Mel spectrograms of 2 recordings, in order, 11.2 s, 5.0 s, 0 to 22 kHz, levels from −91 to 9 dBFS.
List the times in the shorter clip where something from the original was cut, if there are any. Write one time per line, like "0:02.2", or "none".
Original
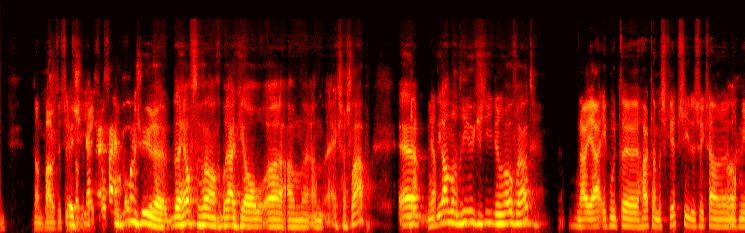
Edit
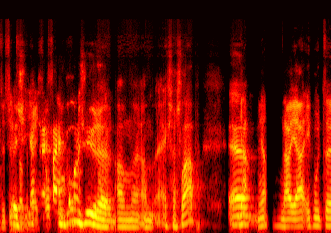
0:01.7
0:04.0

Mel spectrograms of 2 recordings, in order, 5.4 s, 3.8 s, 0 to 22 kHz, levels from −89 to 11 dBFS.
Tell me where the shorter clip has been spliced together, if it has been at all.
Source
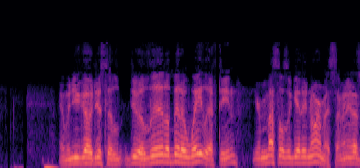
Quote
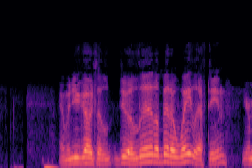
0:01.4

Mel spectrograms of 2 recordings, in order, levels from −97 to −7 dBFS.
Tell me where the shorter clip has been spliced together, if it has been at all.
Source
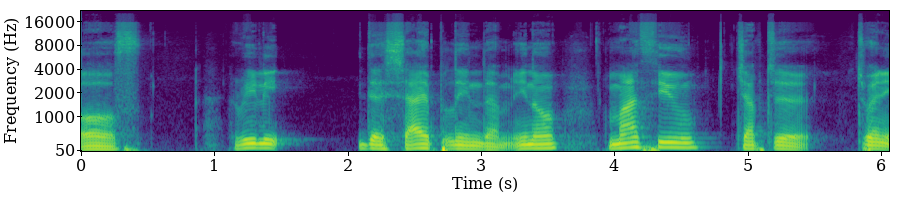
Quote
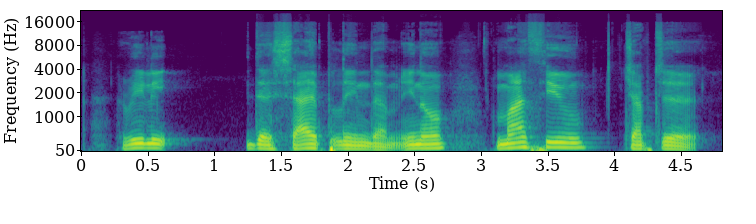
none

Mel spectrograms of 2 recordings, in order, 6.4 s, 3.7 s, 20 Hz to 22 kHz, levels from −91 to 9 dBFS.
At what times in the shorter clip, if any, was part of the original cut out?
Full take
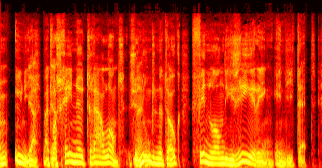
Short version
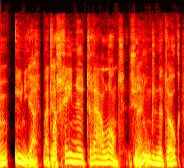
none

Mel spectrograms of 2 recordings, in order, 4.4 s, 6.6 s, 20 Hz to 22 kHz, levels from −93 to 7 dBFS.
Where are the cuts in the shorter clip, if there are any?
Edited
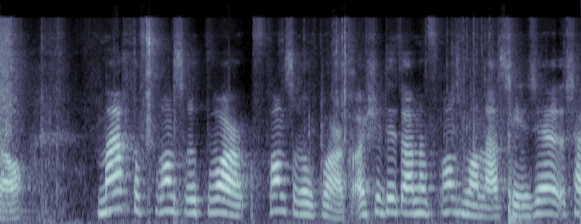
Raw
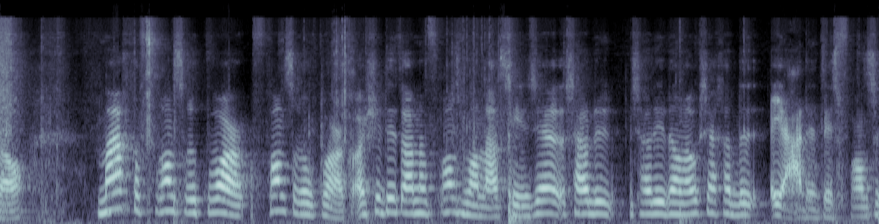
none

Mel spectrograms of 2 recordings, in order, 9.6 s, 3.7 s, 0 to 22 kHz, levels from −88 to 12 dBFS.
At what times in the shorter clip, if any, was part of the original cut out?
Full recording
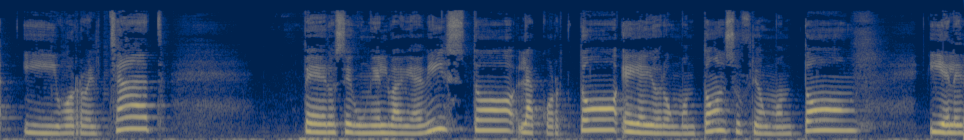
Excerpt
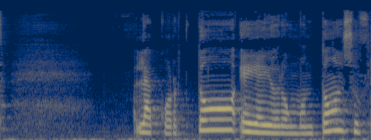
0:01.3

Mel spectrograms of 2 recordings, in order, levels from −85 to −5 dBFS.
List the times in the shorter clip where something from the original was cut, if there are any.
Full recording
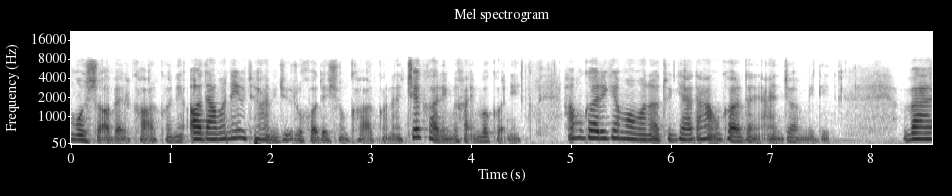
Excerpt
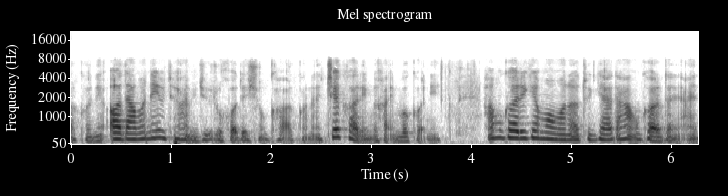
none

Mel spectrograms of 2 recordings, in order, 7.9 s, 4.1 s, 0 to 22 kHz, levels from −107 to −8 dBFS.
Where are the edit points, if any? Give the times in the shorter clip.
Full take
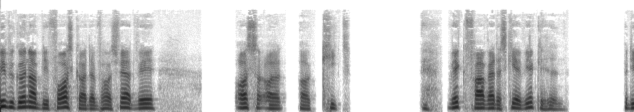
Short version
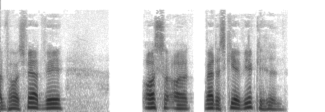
0:02.6

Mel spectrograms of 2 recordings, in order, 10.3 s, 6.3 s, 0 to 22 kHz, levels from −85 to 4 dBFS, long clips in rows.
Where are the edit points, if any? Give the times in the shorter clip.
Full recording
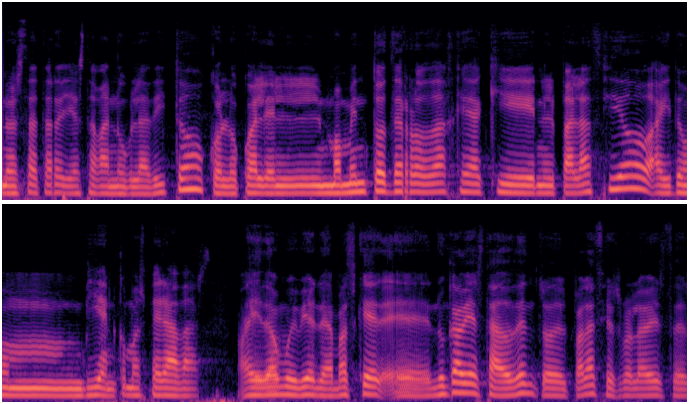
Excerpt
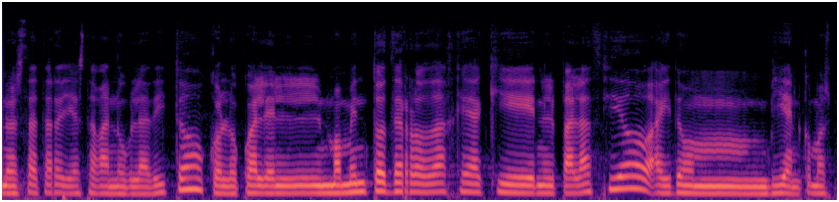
none

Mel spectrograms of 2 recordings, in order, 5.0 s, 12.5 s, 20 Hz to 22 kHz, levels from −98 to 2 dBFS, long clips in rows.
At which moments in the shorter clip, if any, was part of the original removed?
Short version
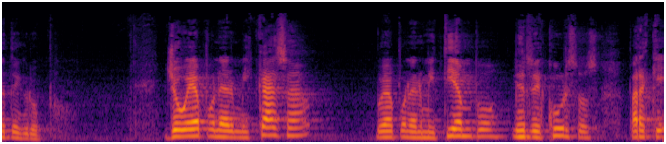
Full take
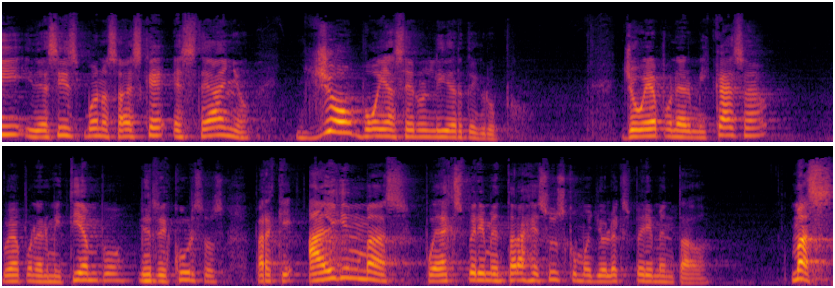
none

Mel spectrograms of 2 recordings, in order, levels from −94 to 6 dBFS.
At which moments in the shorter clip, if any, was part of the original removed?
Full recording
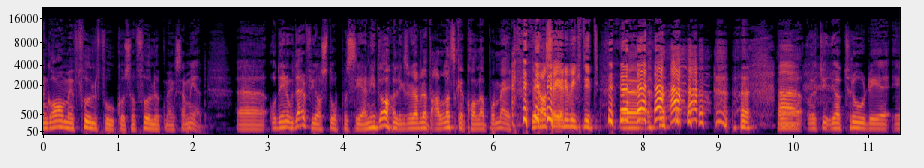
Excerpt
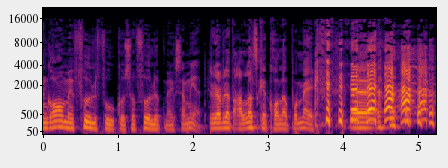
0:02.2
0:03.9

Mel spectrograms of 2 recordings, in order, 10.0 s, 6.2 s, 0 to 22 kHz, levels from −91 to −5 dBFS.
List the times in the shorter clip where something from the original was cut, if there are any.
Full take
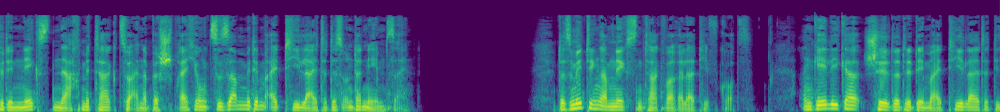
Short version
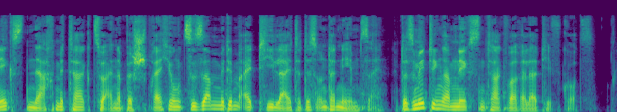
0:03.9

